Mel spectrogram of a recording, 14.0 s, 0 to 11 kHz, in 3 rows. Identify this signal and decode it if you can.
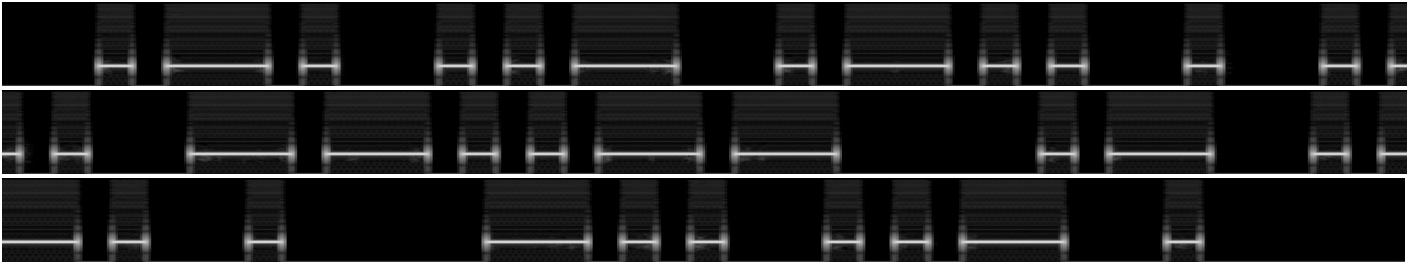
Morse code, heard as a keyed tone, about 10 wpm, 800 Hz. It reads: RULES, ARE DUE
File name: ANGLAIS texte clair 3 vitesse 10 mots minute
